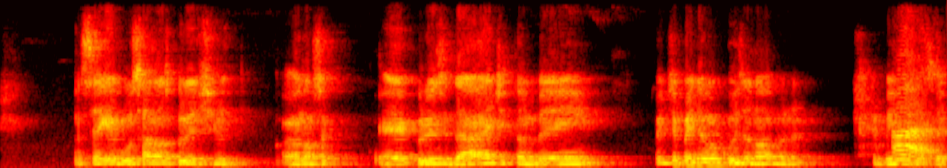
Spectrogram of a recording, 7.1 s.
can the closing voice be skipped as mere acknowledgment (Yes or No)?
No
